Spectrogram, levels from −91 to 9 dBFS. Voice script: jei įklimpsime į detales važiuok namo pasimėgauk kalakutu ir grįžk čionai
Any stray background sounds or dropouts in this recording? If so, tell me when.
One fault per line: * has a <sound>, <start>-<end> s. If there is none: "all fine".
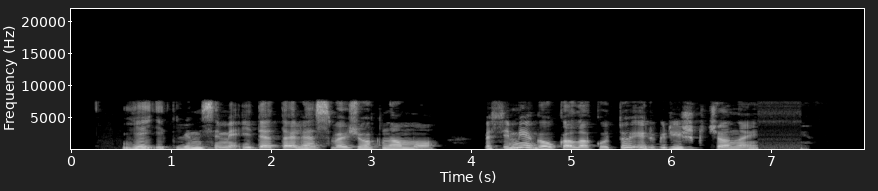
all fine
